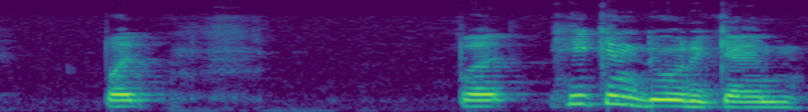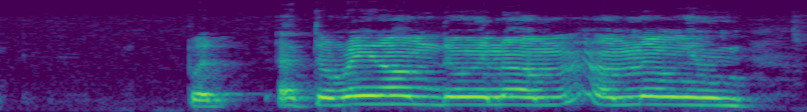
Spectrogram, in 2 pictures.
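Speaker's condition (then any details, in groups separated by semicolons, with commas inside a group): Cerebral palsy; from birth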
